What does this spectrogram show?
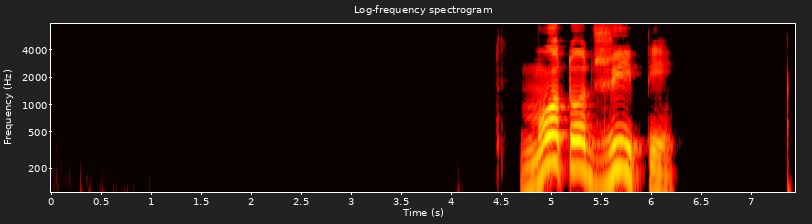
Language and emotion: Russian, positive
